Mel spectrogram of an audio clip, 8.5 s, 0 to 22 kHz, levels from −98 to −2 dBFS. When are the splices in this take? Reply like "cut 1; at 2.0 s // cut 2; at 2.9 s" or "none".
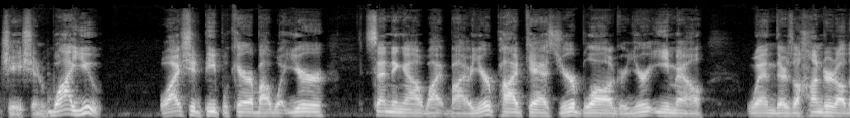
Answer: none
